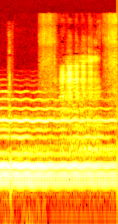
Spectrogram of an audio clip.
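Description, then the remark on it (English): A video game goat on a mountain lets out one long, nasal bleat that wavers and pulses toward the end, loud with no talking over it. “I found a cow and then immediately got distracted by the goats I saw on the mountain.”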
